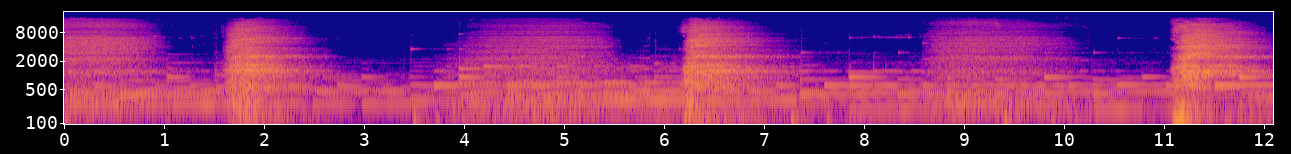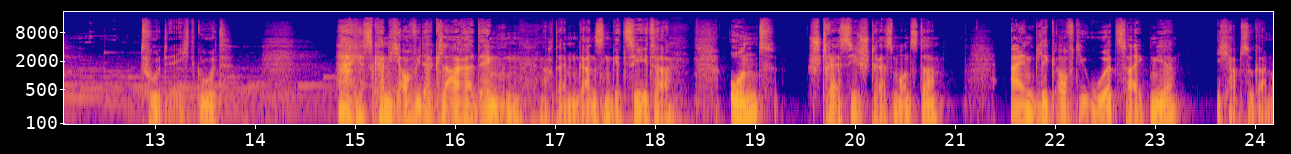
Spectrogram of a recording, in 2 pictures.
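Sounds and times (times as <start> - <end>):
deep breathing in through nose, out through mouth: 0.0 - 2.9, 3.8 - 12.4, 13.9 - 14.7, 18.2 - 18.8, 21.1 - 21.5
speech: 13.0 - 13.8, 15.0 - 21.0, 21.6 - 24.1.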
